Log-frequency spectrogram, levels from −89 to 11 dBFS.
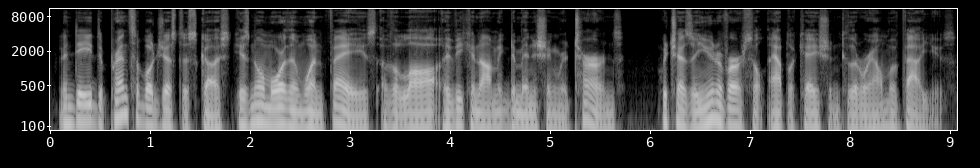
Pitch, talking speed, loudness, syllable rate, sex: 90 Hz, 185 wpm, -19 LUFS, 5.8 syllables/s, male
